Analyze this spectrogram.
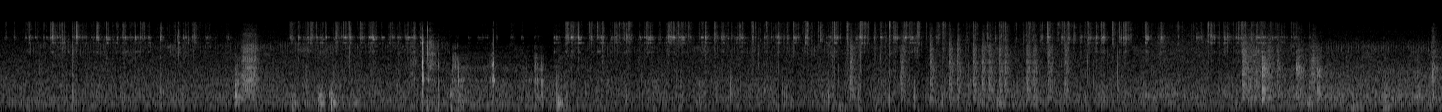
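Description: A small object being shaken, rattling and jingling in irregular runs of quick clicks, with short breaks about four and twelve seconds in.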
